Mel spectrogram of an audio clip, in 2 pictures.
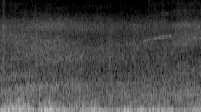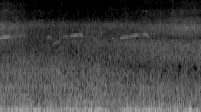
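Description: Wind buffeting the microphone in gusts, over a faint hiss of surf. A few faint short high chirps come through in the middle.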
